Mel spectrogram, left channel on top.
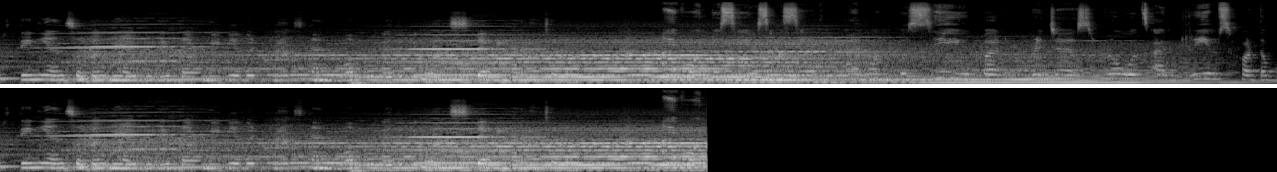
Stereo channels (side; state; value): right; drops out; at 7.1 s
